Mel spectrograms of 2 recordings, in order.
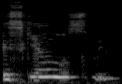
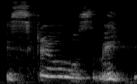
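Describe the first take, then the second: First: Put-on high, slow girly call for attention; imitating a cellmate politely butting in; girl in the cell. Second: High, slow repeated call; imitating a cellmate calling for attention again; girl in the cell. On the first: Imitating a cellmate in jail calling her, high and slow. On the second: Imitating a cellmate in jail calling her again, high and slow. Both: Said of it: "this girl in the cell was like".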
